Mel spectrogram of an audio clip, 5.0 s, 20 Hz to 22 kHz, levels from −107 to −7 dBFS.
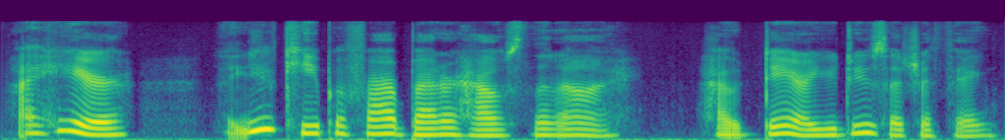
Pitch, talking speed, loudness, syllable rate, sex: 195 Hz, 215 wpm, -17 LUFS, 5.0 syllables/s, female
